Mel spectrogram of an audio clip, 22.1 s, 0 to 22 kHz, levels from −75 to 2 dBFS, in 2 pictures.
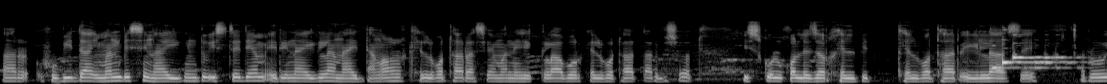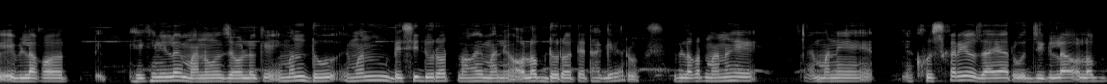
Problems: none marked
